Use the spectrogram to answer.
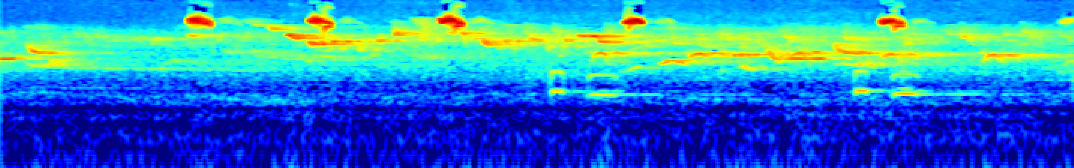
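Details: Young spotted flycatchers, two of them, begging while being fed: five sharp, very high, thin notes roughly a second apart, above a busy background of other birds singing.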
